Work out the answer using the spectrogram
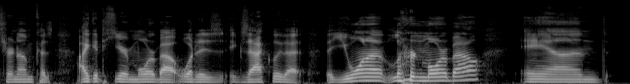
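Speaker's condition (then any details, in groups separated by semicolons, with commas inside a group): No condition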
